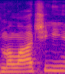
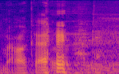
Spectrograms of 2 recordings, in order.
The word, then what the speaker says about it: Malakai: And they'll be like Malakai instead of, oh, is Malachi in class today? Malakai, are you here? And I'm like, oh, yes, it's Malakai. You just butchered my name.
